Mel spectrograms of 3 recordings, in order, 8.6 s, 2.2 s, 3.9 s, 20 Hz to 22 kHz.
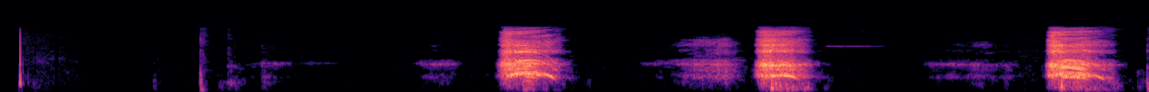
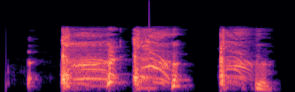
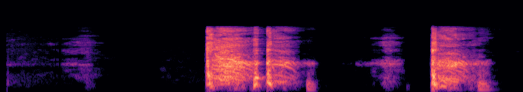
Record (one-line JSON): {"exhalation_length": "8.6 s", "exhalation_amplitude": 32633, "exhalation_signal_mean_std_ratio": 0.3, "three_cough_length": "2.2 s", "three_cough_amplitude": 29481, "three_cough_signal_mean_std_ratio": 0.58, "cough_length": "3.9 s", "cough_amplitude": 29708, "cough_signal_mean_std_ratio": 0.37, "survey_phase": "beta (2021-08-13 to 2022-03-07)", "age": "18-44", "gender": "Male", "wearing_mask": "No", "symptom_none": true, "symptom_onset": "12 days", "smoker_status": "Current smoker (1 to 10 cigarettes per day)", "respiratory_condition_asthma": true, "respiratory_condition_other": false, "recruitment_source": "REACT", "submission_delay": "1 day", "covid_test_result": "Negative", "covid_test_method": "RT-qPCR"}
